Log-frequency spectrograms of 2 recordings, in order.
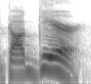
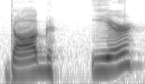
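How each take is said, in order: First: The g sound links onto the second word. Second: The words are said separately with a gap. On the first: "so it jumps over" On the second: "the gap disappears"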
